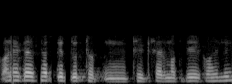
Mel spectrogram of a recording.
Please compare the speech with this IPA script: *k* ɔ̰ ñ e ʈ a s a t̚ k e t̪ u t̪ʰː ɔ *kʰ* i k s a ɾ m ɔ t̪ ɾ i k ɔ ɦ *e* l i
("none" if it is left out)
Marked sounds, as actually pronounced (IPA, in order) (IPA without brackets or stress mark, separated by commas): k, ʈʰ, i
